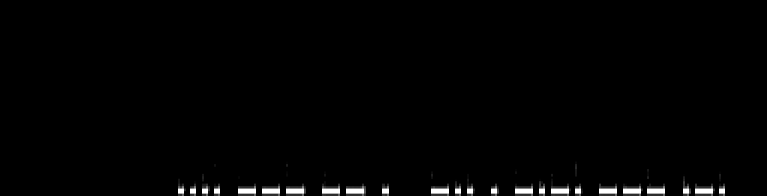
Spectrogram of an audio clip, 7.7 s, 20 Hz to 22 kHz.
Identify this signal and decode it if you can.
Morse code, heard as a keyed tone, about 22 wpm, 700 Hz. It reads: HOME DECOR
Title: Difficult Words - Speed-Racing with Hints - 20wpm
